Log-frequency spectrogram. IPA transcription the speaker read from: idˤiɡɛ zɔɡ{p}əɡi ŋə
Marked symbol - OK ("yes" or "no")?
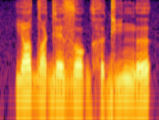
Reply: no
